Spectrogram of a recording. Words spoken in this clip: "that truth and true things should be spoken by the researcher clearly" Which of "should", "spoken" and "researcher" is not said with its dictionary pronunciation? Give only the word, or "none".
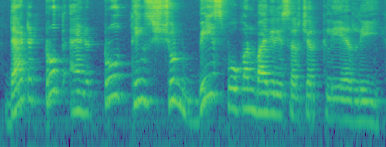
none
